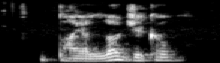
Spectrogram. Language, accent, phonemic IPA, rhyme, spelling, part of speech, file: English, Southern England, /ˌbaɪ.ə(ʊ)ˈlɒd͡ʒ.ɪ.kəl/, -ɒdʒɪkəl, biological, adjective / noun, LL-Q1860 (eng)-biological.wav
- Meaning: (adjective) 1. Of or relating to biology 2. Relating to anatomy; anatomic, anatomical 3. Related by consanguinity, especially as to parents and children 4. Organic (grown without agrochemicals)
